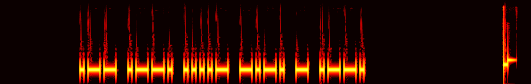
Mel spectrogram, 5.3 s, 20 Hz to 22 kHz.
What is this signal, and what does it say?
Morse code, heard as a keyed tone, about 30 wpm, 700 Hz. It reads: WP4CTP
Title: USA Call Signs - 6 Characters - 2x Character Spacing - 30wpm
